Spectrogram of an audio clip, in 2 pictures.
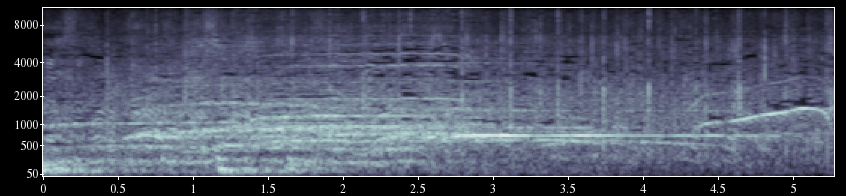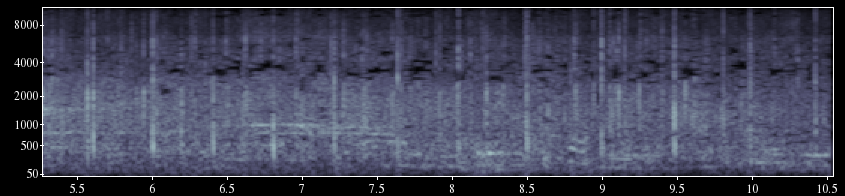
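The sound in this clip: A standing church audience gives its senior pastor loud, sustained applause at a morning service, with cheering and voices mixed in. The applause eases somewhat in the second half but continues throughout.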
